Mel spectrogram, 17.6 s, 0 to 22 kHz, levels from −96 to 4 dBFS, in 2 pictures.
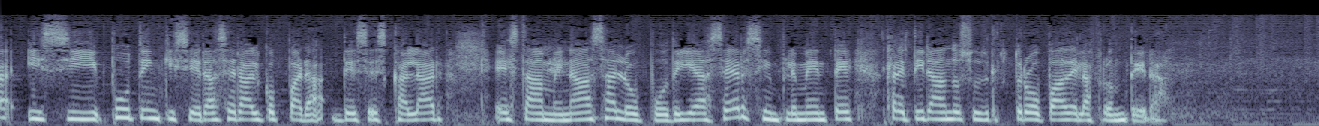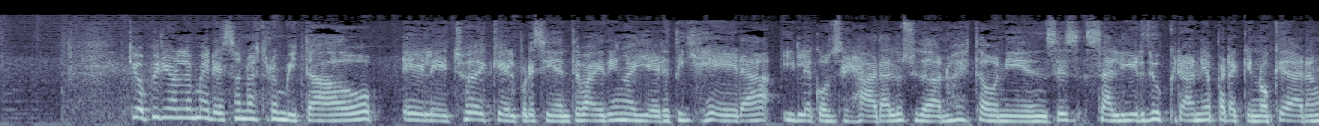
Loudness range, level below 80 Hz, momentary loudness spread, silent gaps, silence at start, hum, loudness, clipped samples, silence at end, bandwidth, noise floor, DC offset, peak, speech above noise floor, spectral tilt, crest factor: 3 LU; -50 dBFS; 8 LU; none; 0 s; none; -17 LUFS; under 0.1%; 0 s; 13.5 kHz; -39 dBFS; under 0.1%; -4 dBFS; 22 dB; -4 dB/octave; 14 dB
